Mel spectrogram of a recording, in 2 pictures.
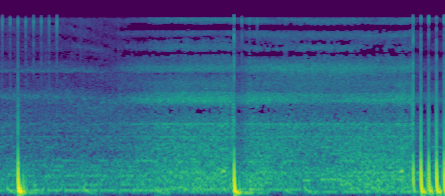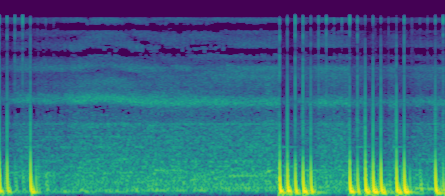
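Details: Laser tattoo removal on a female shoulder: bursts of sharp, rapid snapping laser pulses over a steady hiss of cold air from an air chiller that numbs the skin.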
